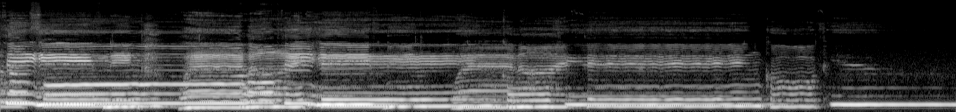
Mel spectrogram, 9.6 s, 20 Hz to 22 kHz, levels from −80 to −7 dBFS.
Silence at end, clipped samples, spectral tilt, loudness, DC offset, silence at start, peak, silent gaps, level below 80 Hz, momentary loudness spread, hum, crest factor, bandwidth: 0 s; under 0.1%; -6 dB/octave; -17 LUFS; under 0.1%; 0 s; -2 dBFS; none; -68 dBFS; 10 LU; none; 16 dB; 13.5 kHz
